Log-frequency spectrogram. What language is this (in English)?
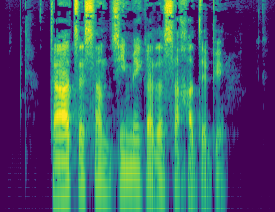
Georgian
